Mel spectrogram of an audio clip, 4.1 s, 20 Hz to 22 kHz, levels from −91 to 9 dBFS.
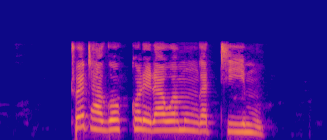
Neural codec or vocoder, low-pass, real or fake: none; 7.2 kHz; real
